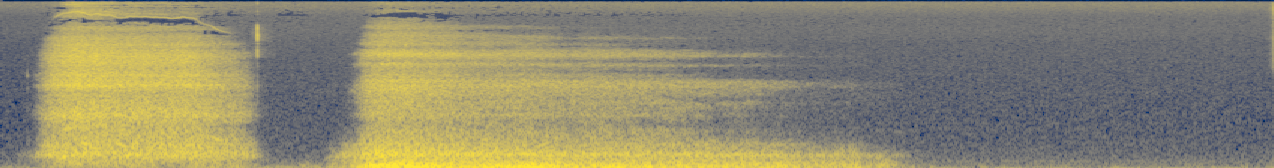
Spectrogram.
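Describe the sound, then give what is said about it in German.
Deep, slow breaths drawn through the nose: two long airy breath sounds, the second longer and lower in tone, alone in otherwise quiet surroundings. “nimm zwei, drei ganz tiefe und bewusste Atemzüge über deine Nase”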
